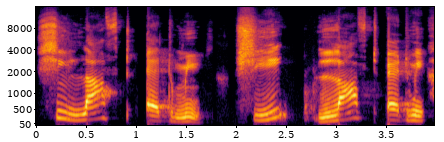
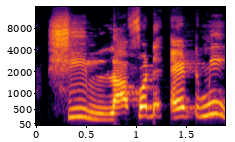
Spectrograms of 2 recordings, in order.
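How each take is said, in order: First: "laughed" said slowly, ending in a crisp t, laft; right pronunciation. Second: "laughed" said slowly as laugh-ed with a d; wrong pronunciation. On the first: Teacher slowly modelling the correct "laughed" ending in t. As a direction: slowly close "laughed" on a sharp t. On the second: Teacher slowly showing the wrong "laughed" with d. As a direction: stretch "laughed" out into lafed. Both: Shown as a demonstration. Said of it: "no, the right pronunciation".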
